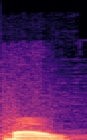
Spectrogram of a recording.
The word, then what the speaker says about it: Mao: But spelled with a au cuz that's my name. What? Mickey Mouse. Ah, Mickey Mouse. Mau. Yeah. Yeah. Yeah. Yeah. My name is Mao.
